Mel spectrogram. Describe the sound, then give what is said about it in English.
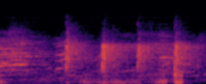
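Three scattered, sharp hand claps from an audience, spaced unevenly about a third of a second apart, fairly soft against a low background murmur. “Thanks for the three claps.”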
